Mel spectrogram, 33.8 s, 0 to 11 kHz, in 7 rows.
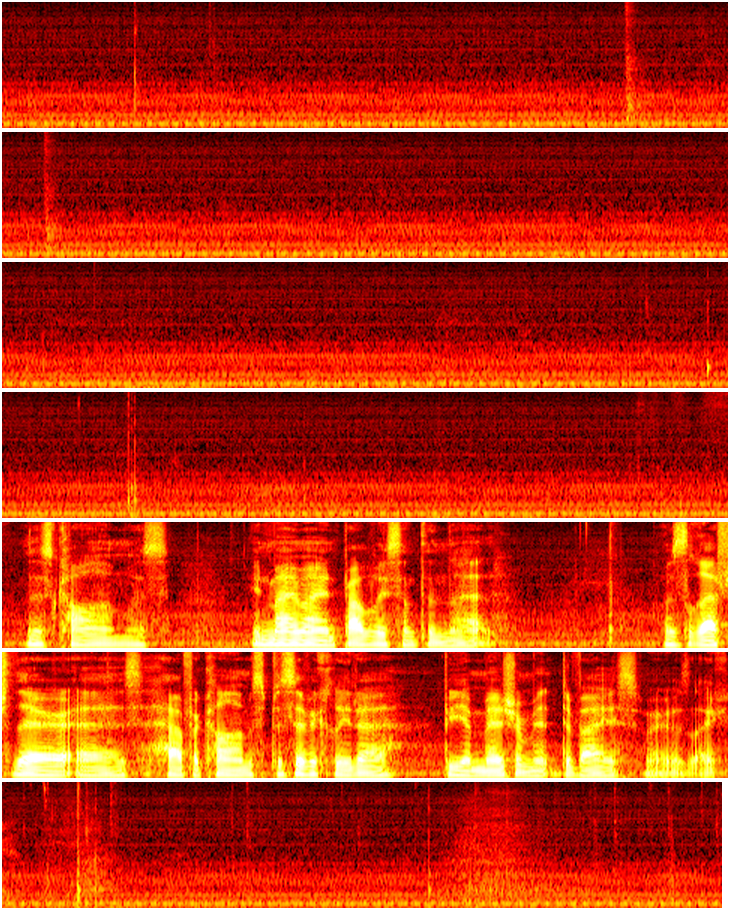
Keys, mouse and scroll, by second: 24.1 ], 24.4 ], 24.9 ], 28.0 click, 29.1 click, 30.6 click, 32.8 2.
